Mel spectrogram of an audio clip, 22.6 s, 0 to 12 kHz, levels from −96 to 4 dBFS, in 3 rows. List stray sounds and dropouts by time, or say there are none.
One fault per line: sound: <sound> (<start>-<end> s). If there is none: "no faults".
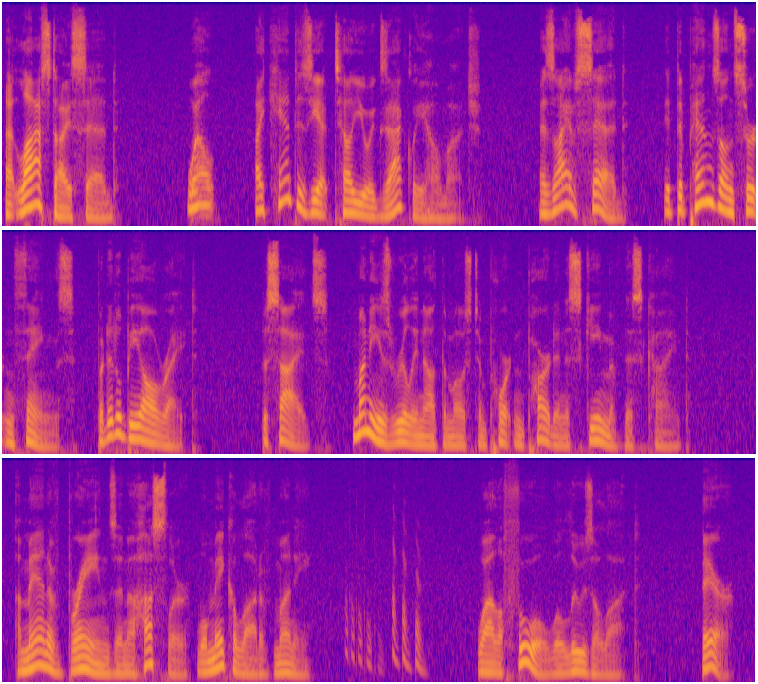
sound: chirp (18.5-19.4 s)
